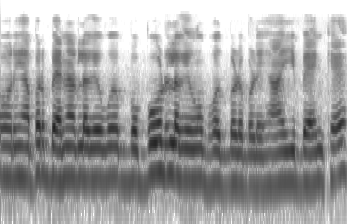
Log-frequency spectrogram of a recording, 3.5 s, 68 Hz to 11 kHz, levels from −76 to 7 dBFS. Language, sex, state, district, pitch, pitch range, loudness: Hindi, female, Himachal Pradesh, Shimla, 190 Hz, 180-200 Hz, -15 LUFS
